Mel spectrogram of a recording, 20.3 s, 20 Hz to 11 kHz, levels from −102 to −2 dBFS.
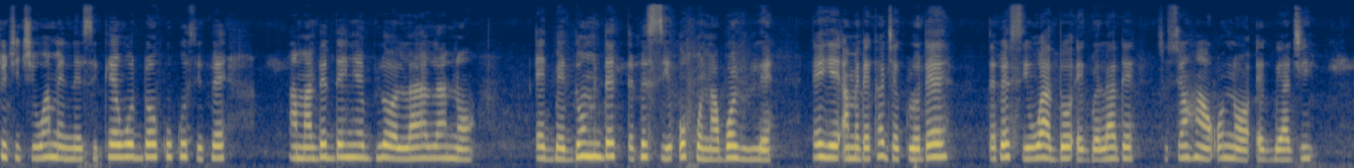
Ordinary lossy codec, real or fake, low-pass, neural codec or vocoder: AAC, 48 kbps; fake; 9.9 kHz; codec, 44.1 kHz, 7.8 kbps, Pupu-Codec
